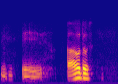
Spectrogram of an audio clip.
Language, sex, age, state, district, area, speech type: Dogri, male, 30-45, Jammu and Kashmir, Udhampur, rural, conversation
